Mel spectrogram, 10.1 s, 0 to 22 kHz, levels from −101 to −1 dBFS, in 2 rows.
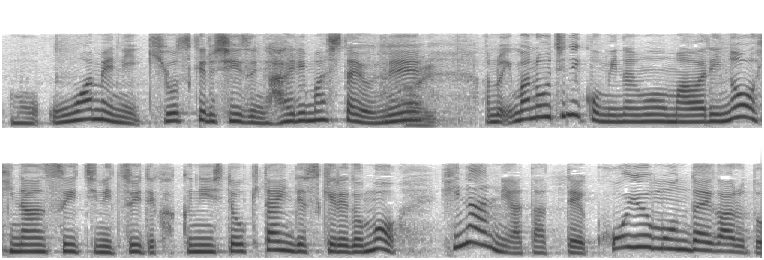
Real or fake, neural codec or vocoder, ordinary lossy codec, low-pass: real; none; none; none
